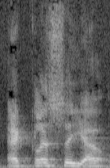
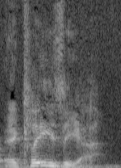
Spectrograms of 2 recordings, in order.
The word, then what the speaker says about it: ekklesia: The word for the church, for church in the New Testament, the Greek word is ekklesia or ecclesia. You can pronounce it either way.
